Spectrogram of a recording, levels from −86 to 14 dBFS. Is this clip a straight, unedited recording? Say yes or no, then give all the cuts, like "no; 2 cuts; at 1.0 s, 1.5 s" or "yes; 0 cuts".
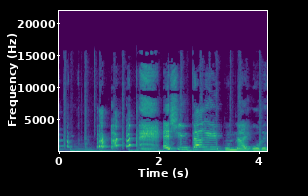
no; 1 cut; at 3.3 s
